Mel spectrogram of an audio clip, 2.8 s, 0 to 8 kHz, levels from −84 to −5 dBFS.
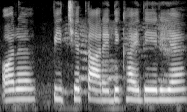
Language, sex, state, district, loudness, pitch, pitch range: Hindi, female, Punjab, Pathankot, -15 LUFS, 235 Hz, 230-240 Hz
